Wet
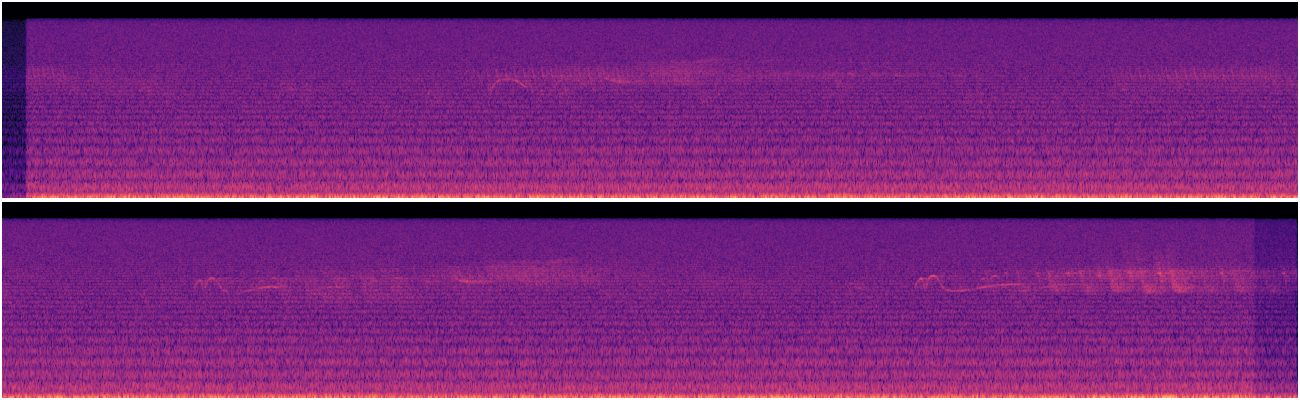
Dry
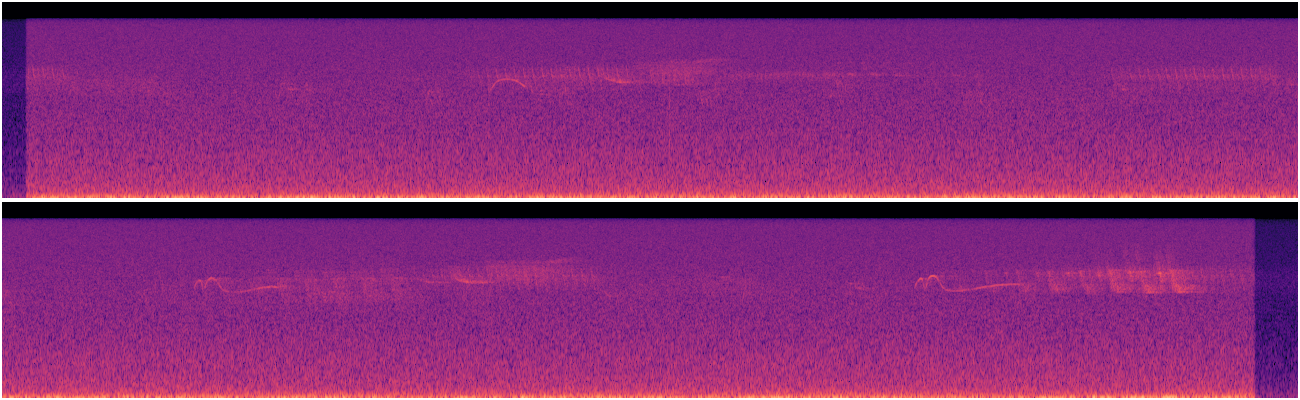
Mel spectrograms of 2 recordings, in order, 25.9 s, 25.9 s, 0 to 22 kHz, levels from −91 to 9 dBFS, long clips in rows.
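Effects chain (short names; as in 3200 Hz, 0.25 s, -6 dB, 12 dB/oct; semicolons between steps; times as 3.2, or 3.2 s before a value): comb 4.1 ms, depth 59%; on a send: feedback echo 0.62 s, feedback 52%, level -8 dB; on the sum: gain -6 dB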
